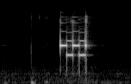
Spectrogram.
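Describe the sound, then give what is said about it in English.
A telephone ringing in one short electronic burst, a bright warbling tone of rapid pulses that lasts about a third of a second, loud and alone against near silence. “sorry about that if you just heard the phone ring.”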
